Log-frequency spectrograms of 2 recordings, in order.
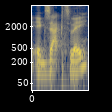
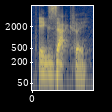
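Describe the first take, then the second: First: The T sound is clearly pronounced. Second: The T sound is dropped. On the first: This is a more traditional way of saying it. "they still do pronounce it with the T" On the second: This is how most people say it today. "this is how I pronounce it"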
